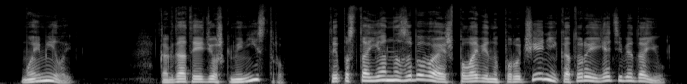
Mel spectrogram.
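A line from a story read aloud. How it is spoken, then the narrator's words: Calm objection. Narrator (Russian): Она спокойно возразила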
